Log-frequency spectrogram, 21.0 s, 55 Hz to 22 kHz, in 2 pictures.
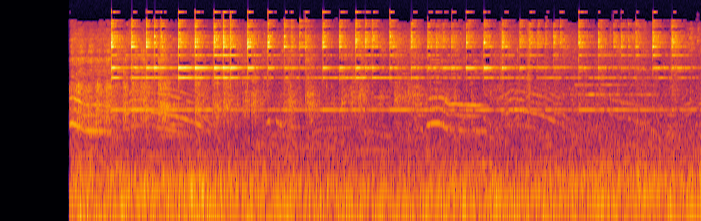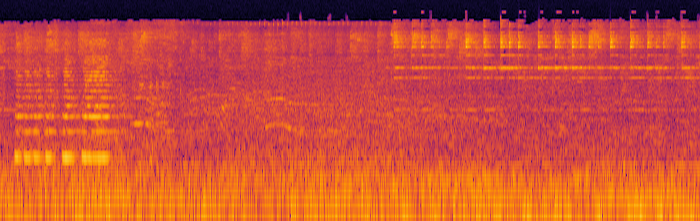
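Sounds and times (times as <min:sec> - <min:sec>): people's voices: 0:01.1 - 0:21.0
road train rumbling past: 0:01.1 - 0:21.0
bell ringing rapidly: 0:01.6 - 0:11.3, 0:16.2 - 0:21.0.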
